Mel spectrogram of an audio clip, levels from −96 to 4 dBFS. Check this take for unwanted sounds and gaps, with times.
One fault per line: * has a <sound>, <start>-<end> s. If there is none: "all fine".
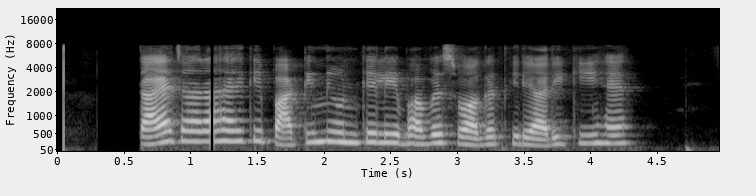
* has a dropout, 1.1-1.2 s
